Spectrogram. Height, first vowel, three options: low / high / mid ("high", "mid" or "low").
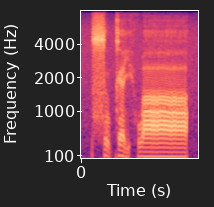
high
